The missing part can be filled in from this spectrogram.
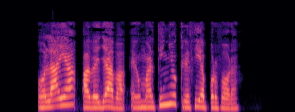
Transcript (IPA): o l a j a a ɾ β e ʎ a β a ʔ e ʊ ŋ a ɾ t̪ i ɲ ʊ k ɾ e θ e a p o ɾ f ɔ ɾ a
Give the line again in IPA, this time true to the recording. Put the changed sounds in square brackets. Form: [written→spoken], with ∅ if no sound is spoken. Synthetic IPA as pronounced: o l a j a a [ɾ→∅] β e ʎ a β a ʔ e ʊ [ŋ→m] a ɾ t̪ i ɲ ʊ k ɾ e θ [e→i] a p o ɾ f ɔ ɾ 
